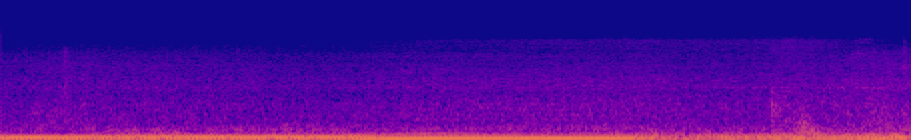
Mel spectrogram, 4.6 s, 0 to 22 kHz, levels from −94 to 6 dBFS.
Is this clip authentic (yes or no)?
no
